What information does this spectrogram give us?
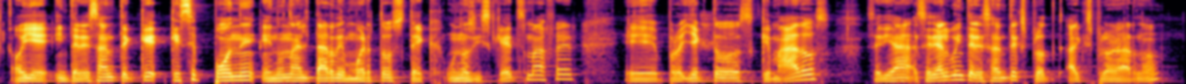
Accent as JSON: {"language": "Spanish", "country": "Mexico", "said": "Como mexicano"}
